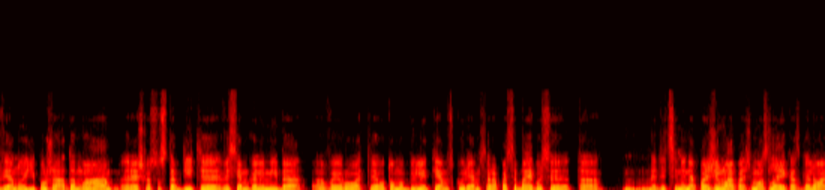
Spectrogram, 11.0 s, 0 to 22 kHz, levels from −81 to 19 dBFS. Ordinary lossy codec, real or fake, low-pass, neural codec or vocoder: Opus, 16 kbps; fake; 10.8 kHz; vocoder, 24 kHz, 100 mel bands, Vocos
